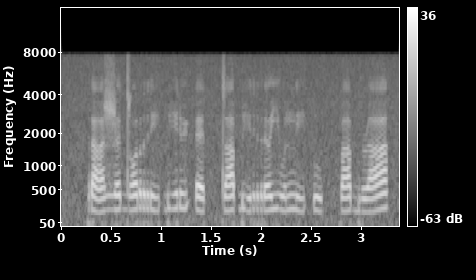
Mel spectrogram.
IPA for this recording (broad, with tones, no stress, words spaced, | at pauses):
ɾa˧˩˧ɮə˨˦ dɔ˨˦ri˧˩˧ ɓi˨˦ɾy˨˦ ʔɛ˧˩˧tːa˨˦ɓi˧˩˧ rə˨˦ju˧˩˧ni˧˩˧ ʔu˧˩˧pːa˨˦ bɹa˨˦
